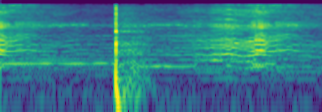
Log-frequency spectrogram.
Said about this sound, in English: stupid mosquitoes.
